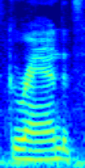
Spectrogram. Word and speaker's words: Grande: actually pronounced tell me because she's italian it's pronounced grandi i'm pretty sure yeah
